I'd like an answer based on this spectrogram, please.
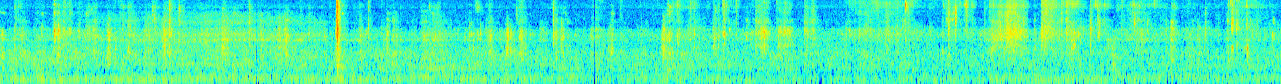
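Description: Faint chewing of fried chicken tenders, with small clicks and rustles of handling and one sharp click about three and a half seconds in, over a low steady hum.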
